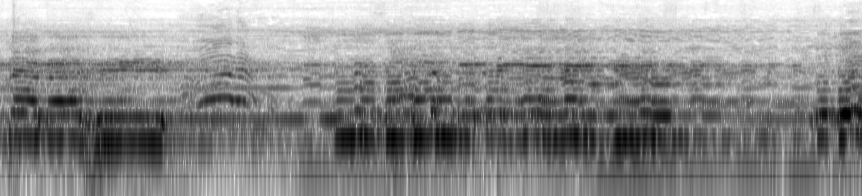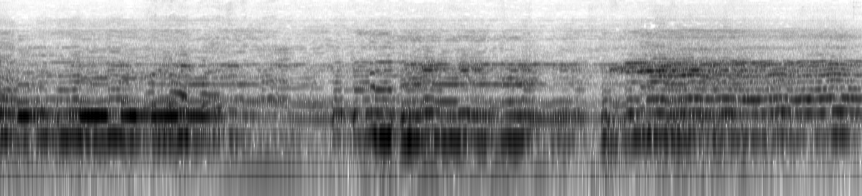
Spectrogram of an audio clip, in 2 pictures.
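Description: Live amplified folk music: long held drone notes with a wavering melody line over them, and a man's voice on a microphone.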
